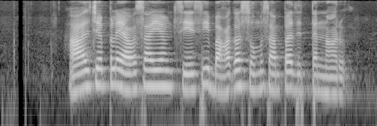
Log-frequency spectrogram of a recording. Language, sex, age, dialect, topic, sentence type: Telugu, female, 18-24, Utterandhra, agriculture, statement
